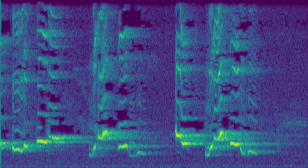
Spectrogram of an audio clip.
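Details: Young pair of forest-origin straw-headed bulbuls, long in an owner's care in Indonesia, singing vigorously. Three brief phrases of loud, mellow whistles sweep up and down in quick succession.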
